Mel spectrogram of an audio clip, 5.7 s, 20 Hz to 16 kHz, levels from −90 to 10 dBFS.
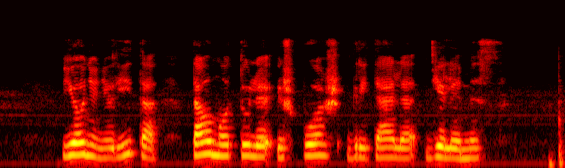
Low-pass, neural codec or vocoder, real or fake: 7.2 kHz; none; real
